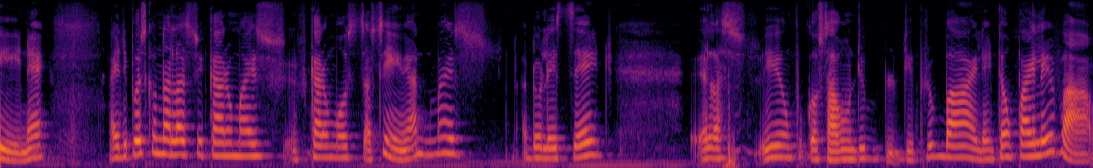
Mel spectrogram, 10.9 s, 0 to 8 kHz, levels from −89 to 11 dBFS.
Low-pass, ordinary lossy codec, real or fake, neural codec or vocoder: none; none; real; none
